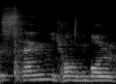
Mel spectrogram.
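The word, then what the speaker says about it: 省刑罰: 이것은 줄이다 그럴 때는 생이라고 읽어요. 그 생형벌 그러면 형벌을 줄이고 형벌을 너무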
